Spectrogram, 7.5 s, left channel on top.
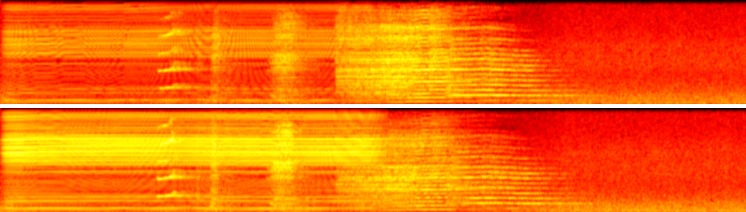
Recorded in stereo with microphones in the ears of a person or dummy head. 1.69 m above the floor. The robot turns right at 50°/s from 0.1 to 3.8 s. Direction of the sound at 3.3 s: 35° left (ahead or behind).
